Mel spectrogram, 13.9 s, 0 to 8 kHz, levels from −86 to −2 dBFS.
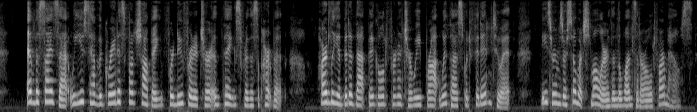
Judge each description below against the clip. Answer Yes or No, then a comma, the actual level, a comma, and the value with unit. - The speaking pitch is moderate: No, high, 215 Hz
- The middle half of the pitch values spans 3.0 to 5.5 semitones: Yes, average, 4.8 semitones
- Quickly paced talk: Yes, fast, 210 wpm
